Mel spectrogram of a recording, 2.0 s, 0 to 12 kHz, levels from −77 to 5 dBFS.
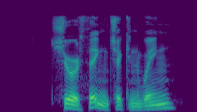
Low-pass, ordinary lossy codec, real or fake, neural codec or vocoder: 7.2 kHz; MP3, 64 kbps; real; none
